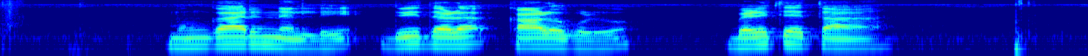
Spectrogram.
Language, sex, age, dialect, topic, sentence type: Kannada, male, 46-50, Dharwad Kannada, agriculture, question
